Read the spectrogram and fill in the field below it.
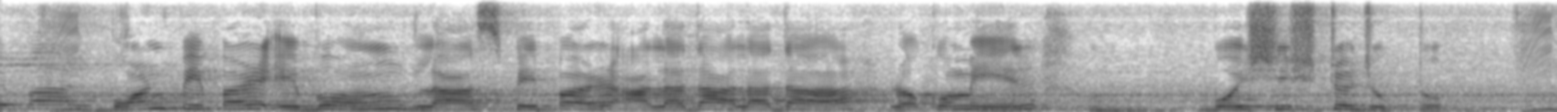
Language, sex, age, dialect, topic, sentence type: Bengali, female, 18-24, Standard Colloquial, agriculture, statement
